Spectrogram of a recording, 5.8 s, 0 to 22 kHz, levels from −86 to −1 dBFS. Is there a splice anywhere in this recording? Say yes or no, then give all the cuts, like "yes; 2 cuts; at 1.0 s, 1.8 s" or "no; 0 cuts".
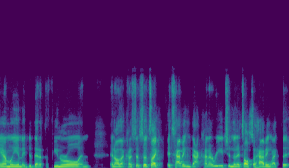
yes; 1 cut; at 3.3 s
